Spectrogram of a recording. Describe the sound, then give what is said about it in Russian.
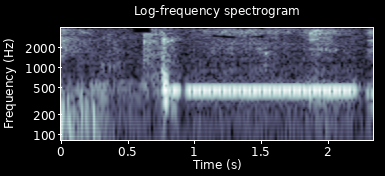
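A short click, then a single steady, mid-pitched electronic tone held for just over a second, the ringback signal of a phone ringing on the line, over a faint low hum. “Вот у нас пошел звоночек в вашу сторону.”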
